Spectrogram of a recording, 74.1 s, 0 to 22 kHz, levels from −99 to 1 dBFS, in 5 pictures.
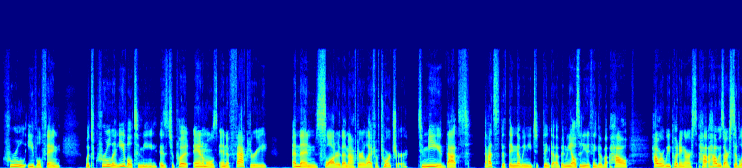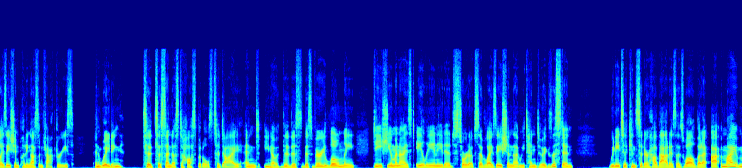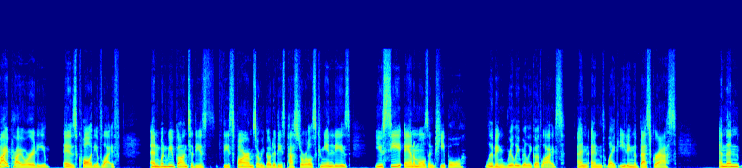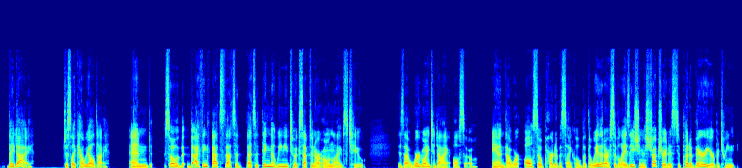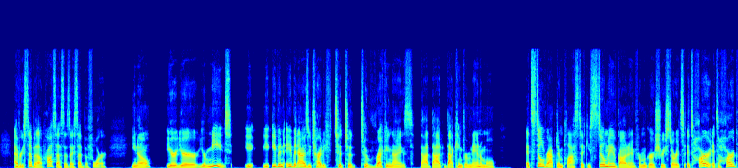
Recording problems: none

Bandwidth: 15.5 kHz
